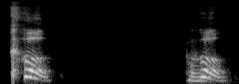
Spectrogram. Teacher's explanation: when we pronounce this aspirated kiok, we'll be putting more stress into it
